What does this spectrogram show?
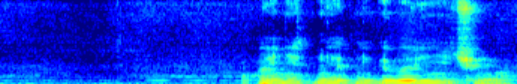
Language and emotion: Russian, neutral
